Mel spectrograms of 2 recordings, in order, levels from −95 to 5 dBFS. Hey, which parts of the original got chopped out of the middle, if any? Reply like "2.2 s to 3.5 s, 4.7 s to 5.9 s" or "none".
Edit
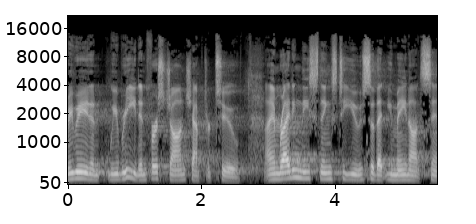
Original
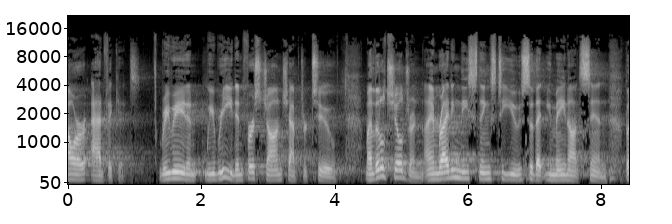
4.4 s to 5.3 s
